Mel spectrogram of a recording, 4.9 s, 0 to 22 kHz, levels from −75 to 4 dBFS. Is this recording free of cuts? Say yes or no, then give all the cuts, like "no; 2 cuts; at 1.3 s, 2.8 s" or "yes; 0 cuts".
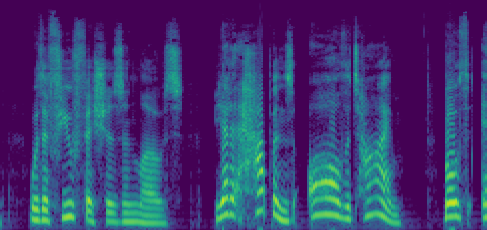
no; 1 cut; at 2.0 s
